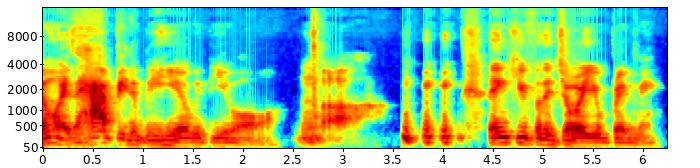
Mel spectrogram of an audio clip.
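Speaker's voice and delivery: ordinary talk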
